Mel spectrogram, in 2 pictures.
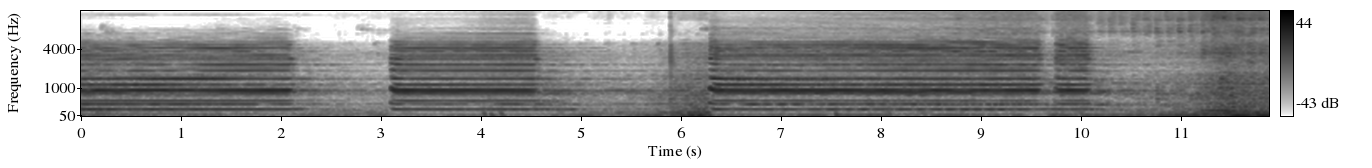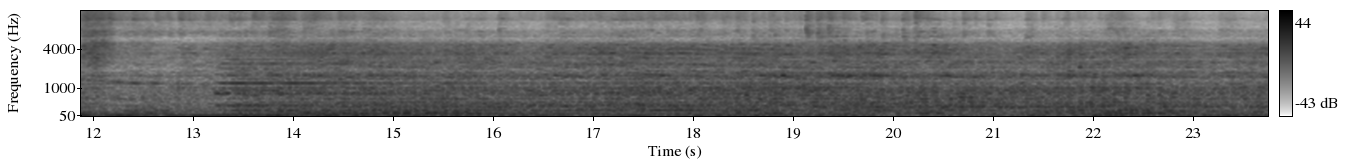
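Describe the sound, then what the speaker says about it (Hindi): Train departing a station as a sound effect within a song: long sustained horn blasts with short breaks, followed by swelling rumble and clatter of rolling carriages pulling away, loud and close. "ट्रेन छूट जाती है।"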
